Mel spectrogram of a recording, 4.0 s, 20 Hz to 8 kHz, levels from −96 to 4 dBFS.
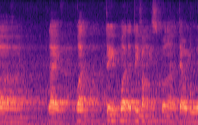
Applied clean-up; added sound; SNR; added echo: none; Rain; 19 dB; reverberation time 2.3 s.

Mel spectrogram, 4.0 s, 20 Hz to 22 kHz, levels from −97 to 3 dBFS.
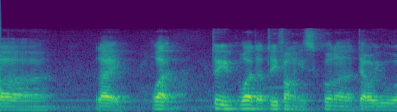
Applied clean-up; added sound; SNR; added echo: none; none; none; none.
